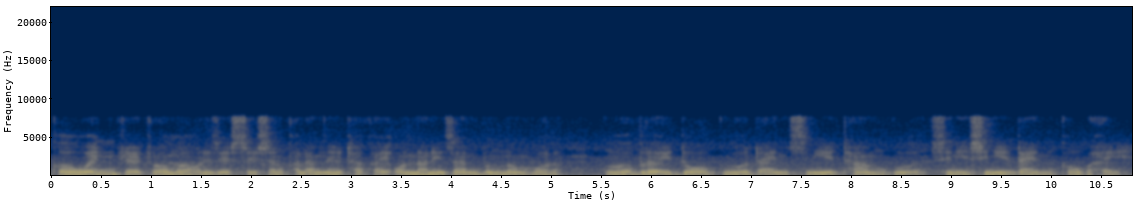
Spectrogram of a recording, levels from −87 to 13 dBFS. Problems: low volume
